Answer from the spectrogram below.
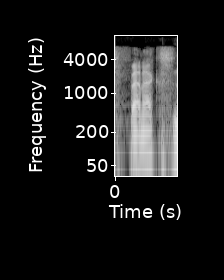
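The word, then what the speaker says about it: Phenex: Well, I think my favorite detail of this mobile suit is the fact that it's actually pronounced Fenix. – Not quite Spanish.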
